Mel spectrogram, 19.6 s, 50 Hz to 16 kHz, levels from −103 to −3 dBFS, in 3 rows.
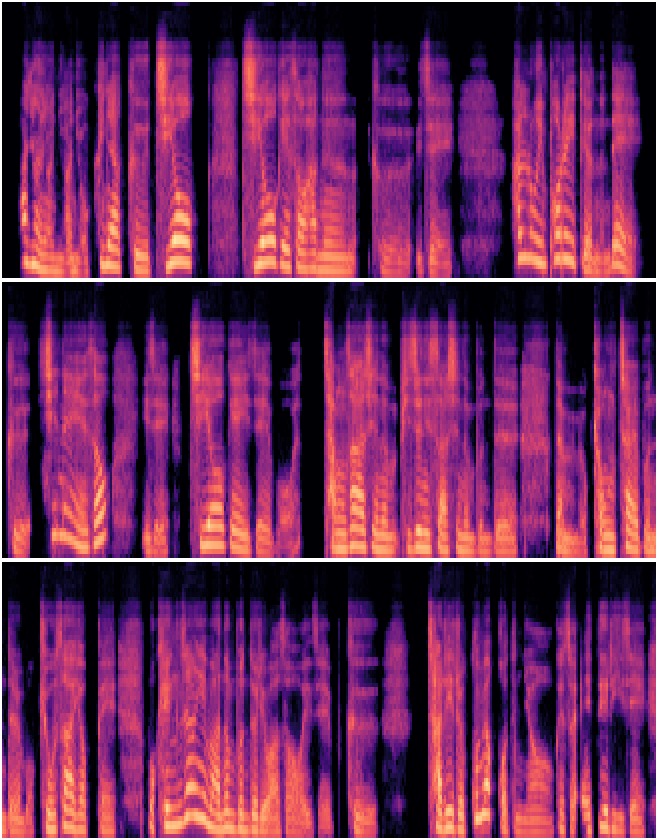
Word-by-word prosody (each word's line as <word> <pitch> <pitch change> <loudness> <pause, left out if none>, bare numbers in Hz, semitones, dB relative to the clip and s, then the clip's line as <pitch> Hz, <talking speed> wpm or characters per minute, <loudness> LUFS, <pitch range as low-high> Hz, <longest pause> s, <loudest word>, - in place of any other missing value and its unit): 아니요 270 -3 +2
아니요 190 -4 0
아니요 165 -1 -7
아니요. 165 -3 -9
그냥 240 -3 +3
그 180 -3 -2
지역 275 - +6 0.4
지역에서 245 -5 +3
하는 175 -4 -3
그 145 -4 -16
이제 150 -5 -11 0.6
핼러윈 325 -5 +1
퍼레이드였는데 250 - -1 0.2
그 - - -8
시내에서 315 - +1 0.3
이제 - - -9 0.2
지역에 240 -4 +3
이제 165 -4 -7
뭐 115 -4 -17
했 - - -18 0.3
장사하시는 200 -3 +2
비즈니스 200 -1 +1
하시는 175 -2 -1
분들 160 0 -8 0.3
그다음에 - - -4
뭐 - - -13
경찰분들 180 -4 0
뭐 - - -13
교사 205 +2 +3
협회 175 - -5 0.3
뭐 - - -3
굉장히 290 +9 +4
많은 205 -2 +3
분들이 185 -2 0
와서 - - -4
이제 125 -5 -13
그 - - -8 0.5
자리를 200 -1 +4
꾸몄거든요. 160 - 0
그래서 185 +1 -6
애들이 200 +2 0
이제 160 -2 -8
195 Hz, 330 characters per minute, -22 LUFS, 165-245 Hz, 0.6 s, 지역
